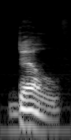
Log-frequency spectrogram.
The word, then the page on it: delve: American English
